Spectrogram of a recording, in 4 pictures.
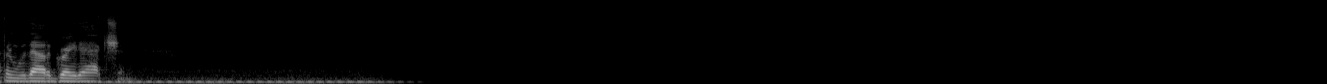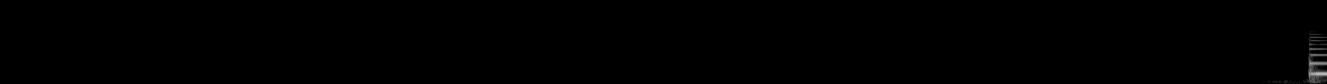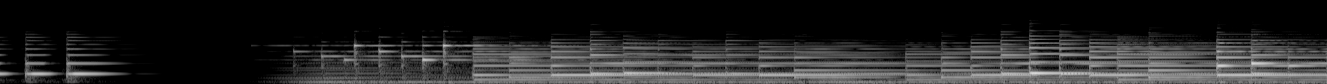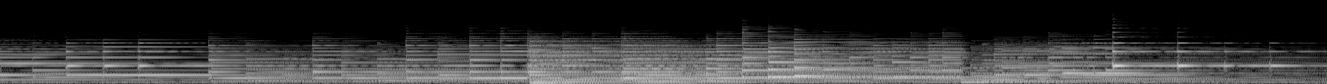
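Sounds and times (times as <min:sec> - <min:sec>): low fluttering hum: 0:00.0 - 0:04.2
piano note struck: 0:29.4 - 0:41.4.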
